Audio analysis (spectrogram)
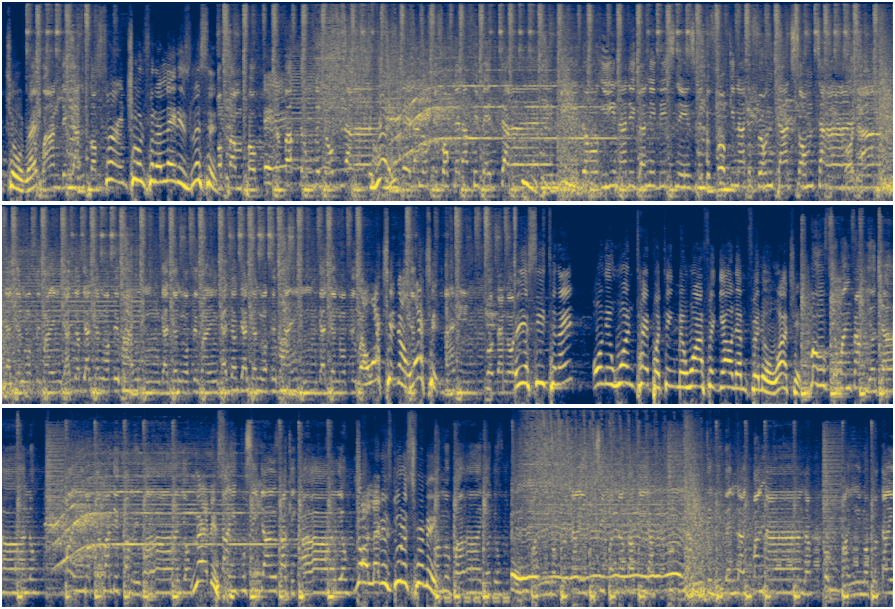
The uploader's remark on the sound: THE DEN NIGHTCLUB HALIFAX LIVE AUDIO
